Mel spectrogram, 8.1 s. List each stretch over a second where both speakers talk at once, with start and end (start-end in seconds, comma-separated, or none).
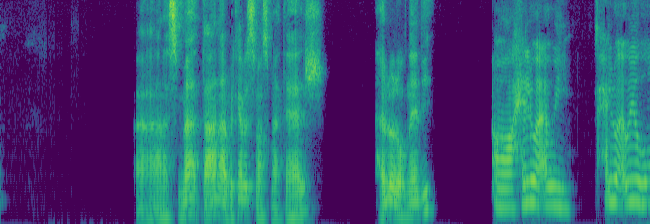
none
